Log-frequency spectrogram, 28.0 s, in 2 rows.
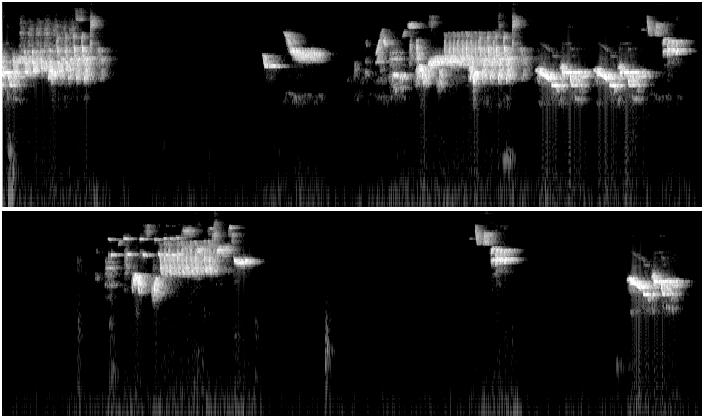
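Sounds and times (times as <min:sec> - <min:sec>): songbird singing: 0:00.0 - 0:02.3, 0:05.2 - 0:14.0, 0:15.8 - 0:20.5, 0:23.4 - 0:25.0, 0:26.4 - 0:28.0.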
